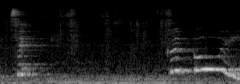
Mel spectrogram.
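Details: Plott Hound named Shiner, a nervous dog in fear aggression training in San Antonio, gives a short high whine that holds steady then slides downward, following a man's quiet words of praise.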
